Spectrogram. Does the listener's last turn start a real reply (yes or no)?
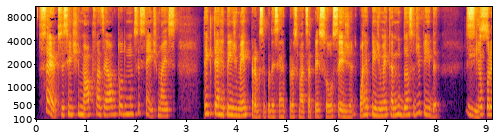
no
